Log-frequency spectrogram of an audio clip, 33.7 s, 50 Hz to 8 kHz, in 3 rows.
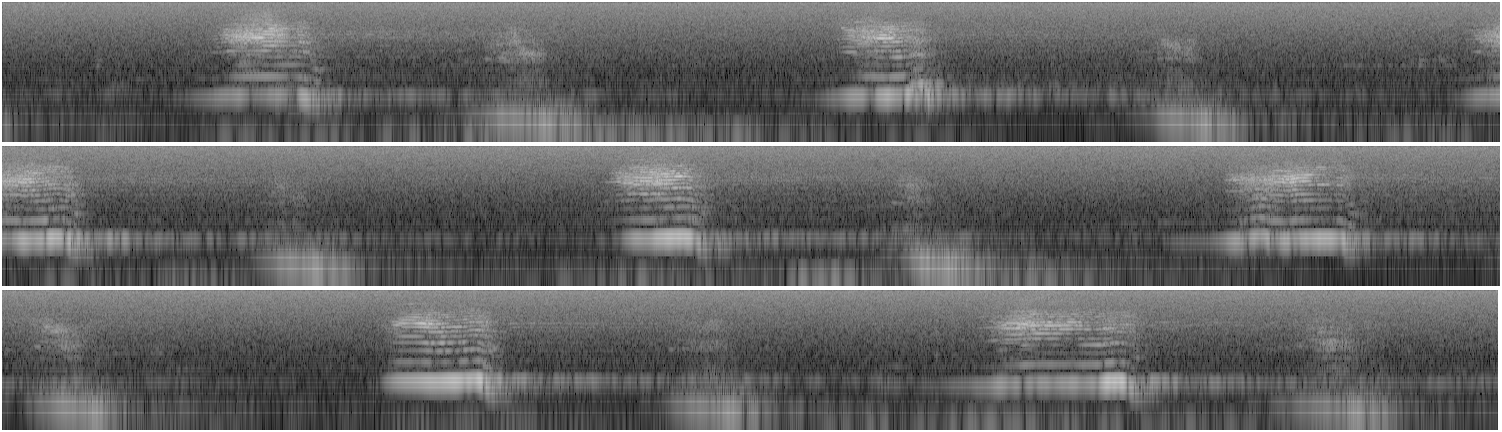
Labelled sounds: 1.6	2.2	humpback whale, 1.2 to 2.6 kHz
3.6	4.1	humpback whale, 0.99 to 2.0 kHz
6.3	7.0	humpback whale, 1.0 to 3.0 kHz
8.7	8.9	humpback whale, 1.3 to 2.0 kHz
11.0	11.7	humpback whale, 1.3 to 3.5 kHz
15.7	16.5	humpback whale, 0.83 to 3.5 kHz
17.1	17.4	humpback whale, 2.2 to 2.4 kHz
20.4	21.3	humpback whale, 1.1 to 3.7 kHz
25.4	26.1	humpback whale, 0.80 to 3.0 kHz
27.5	27.8	humpback whale, 0.90 to 1.1 kHz
29.8	30.9	humpback whale, 1.0 to 3.4 kHz

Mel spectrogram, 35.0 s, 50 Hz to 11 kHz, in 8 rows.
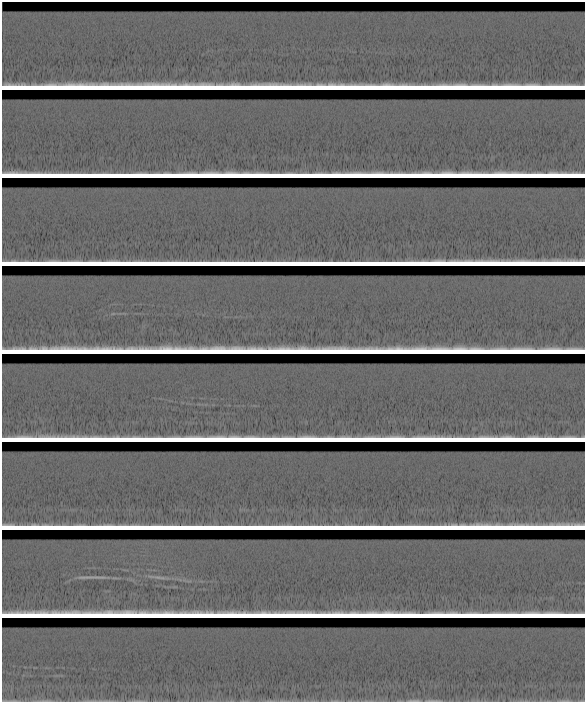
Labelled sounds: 14.1	14.4	killer whale, Bigg's (transient), 2.4 to 2.7 kHz
14.7	15.0	killer whale, Bigg's (transient), 1.4 to 1.6 kHz
18.6	19.1	killer whale, Bigg's (transient), 1.4 to 2.1 kHz
26.7	27.9	killer whale, Bigg's (transient), 0.93 to 2.0 kHz
30.4	31.0	killer whale, Bigg's (transient), 1.0 to 1.8 kHz

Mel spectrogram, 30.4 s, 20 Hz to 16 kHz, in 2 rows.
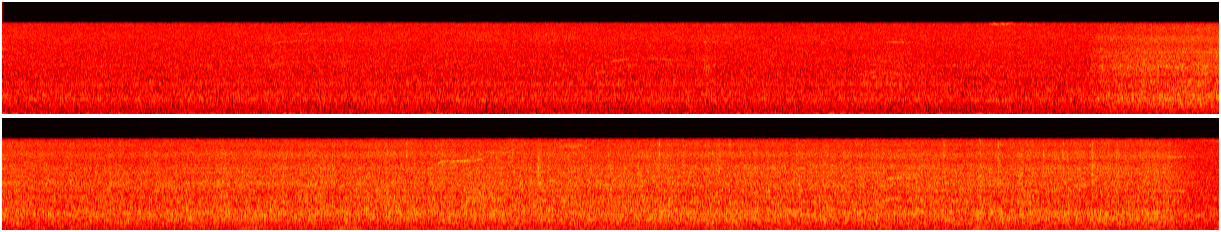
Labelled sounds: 26.2	26.7	killer whale, southern resident, 1.1 to 3.1 kHz

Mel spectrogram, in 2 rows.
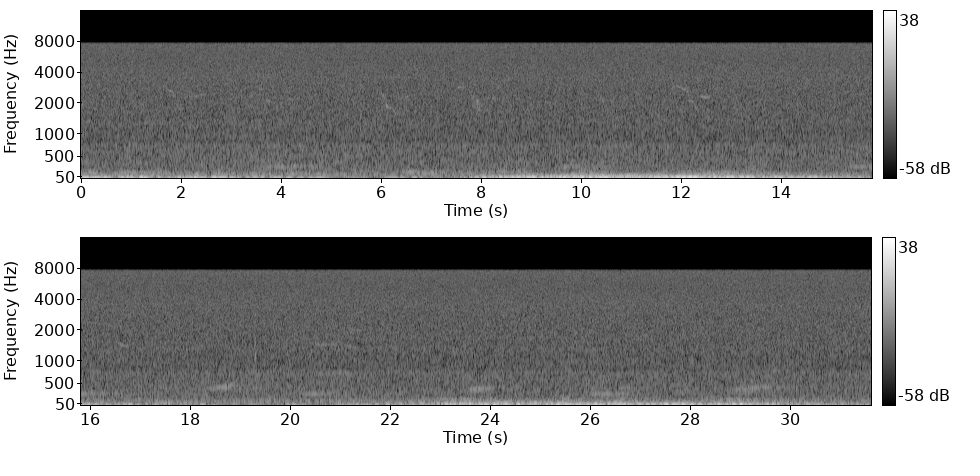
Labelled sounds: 6.1	6.4	humpback whale, 1.5 to 2.0 kHz
11.8	12.2	humpback whale, 2.5 to 3.0 kHz

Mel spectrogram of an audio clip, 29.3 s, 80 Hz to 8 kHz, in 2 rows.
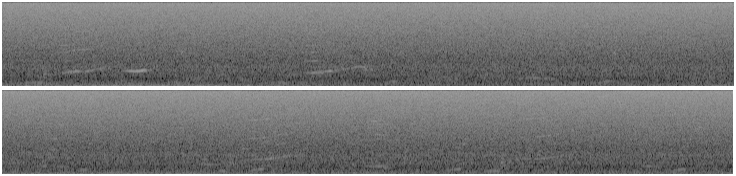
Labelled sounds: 1.5	1.8	humpback whale, 1.5 to 1.6 kHz
19.5	19.8	humpback whale, 2.9 to 3.1 kHz

